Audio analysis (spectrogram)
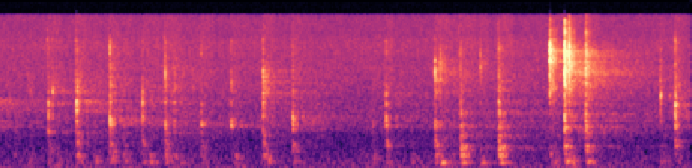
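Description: Fingertips type on the letter keys and the right-side keys of a full-size bamboo wood computer keyboard with wooden keys, while the mouse is left untouched. The result is a quiet, uneven run of short, dry taps: each has a bright clicky top and a soft low knock, and each dies away almost at once. There is a brief pause midway before the typing picks up again.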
